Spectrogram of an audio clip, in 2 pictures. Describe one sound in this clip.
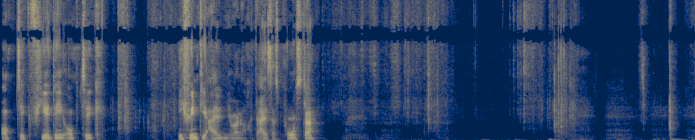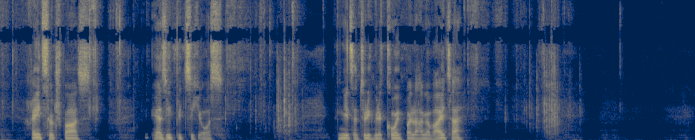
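Glossy magazine pages rustle as they are turned.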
